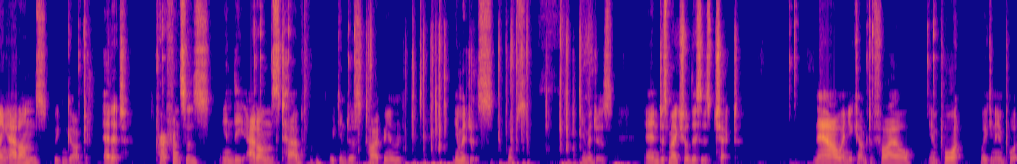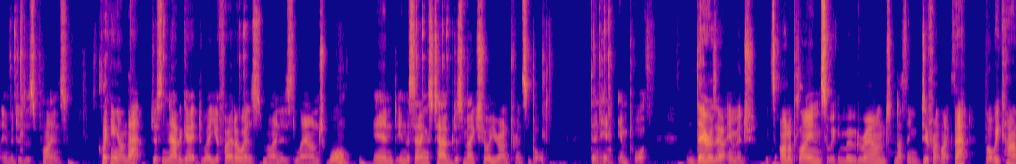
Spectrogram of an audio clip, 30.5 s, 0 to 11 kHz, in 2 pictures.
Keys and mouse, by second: 1.1-2.6 drag, 12.9-15.5 drag.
